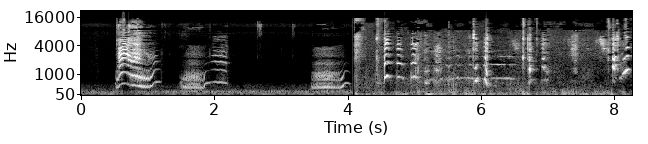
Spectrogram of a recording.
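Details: Cat giving three short, plaintive meows at the start, each slightly rising then falling. These are followed by a clattering mix of clicks, rustles and faint indistinct sounds over a steady low rumble.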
